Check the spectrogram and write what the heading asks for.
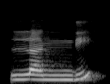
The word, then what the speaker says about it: lundi: Lundi. Here we go. Lundi. Lundi.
